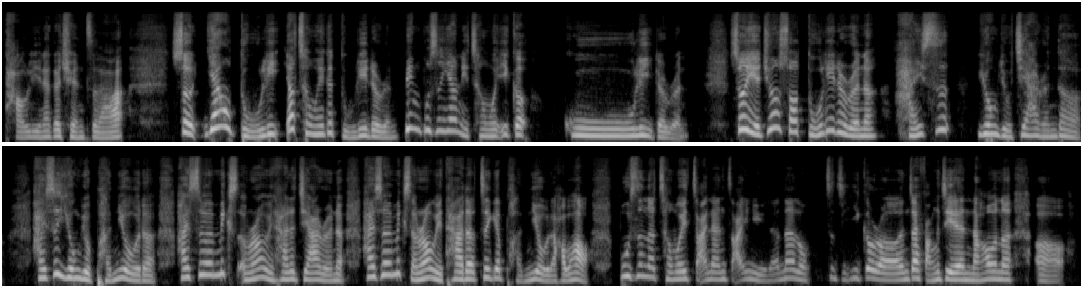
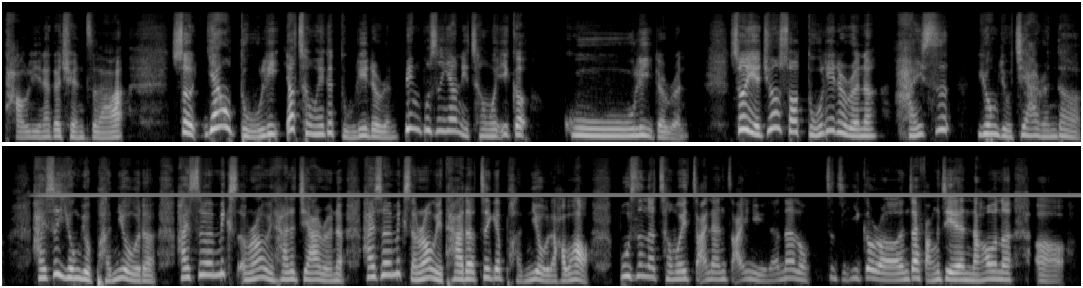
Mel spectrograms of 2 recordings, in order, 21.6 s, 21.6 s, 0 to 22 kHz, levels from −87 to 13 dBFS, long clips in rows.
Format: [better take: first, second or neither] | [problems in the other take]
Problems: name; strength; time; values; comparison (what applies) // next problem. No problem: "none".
first | high-pitched whine; loud; from 11 s on; 5 kHz, 8 dB below the speech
